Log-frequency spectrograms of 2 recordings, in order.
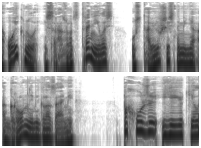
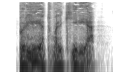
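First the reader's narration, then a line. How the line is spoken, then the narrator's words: Muffled hoarse wheeze. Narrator (Russian): прохрипел куда-то в грудь девушки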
